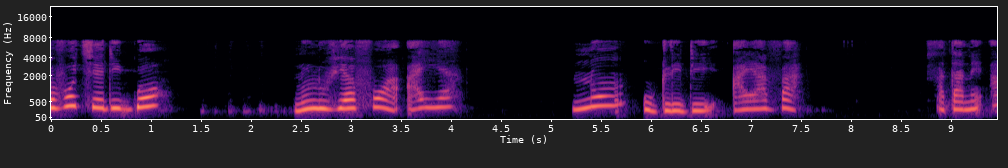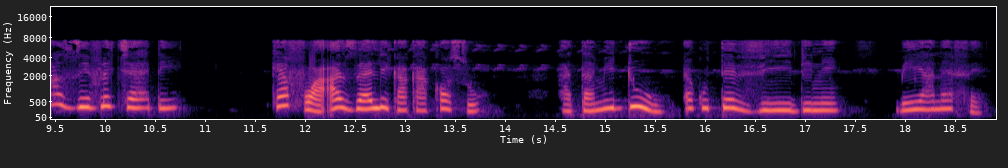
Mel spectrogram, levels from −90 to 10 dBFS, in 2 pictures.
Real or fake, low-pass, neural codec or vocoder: real; 7.2 kHz; none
